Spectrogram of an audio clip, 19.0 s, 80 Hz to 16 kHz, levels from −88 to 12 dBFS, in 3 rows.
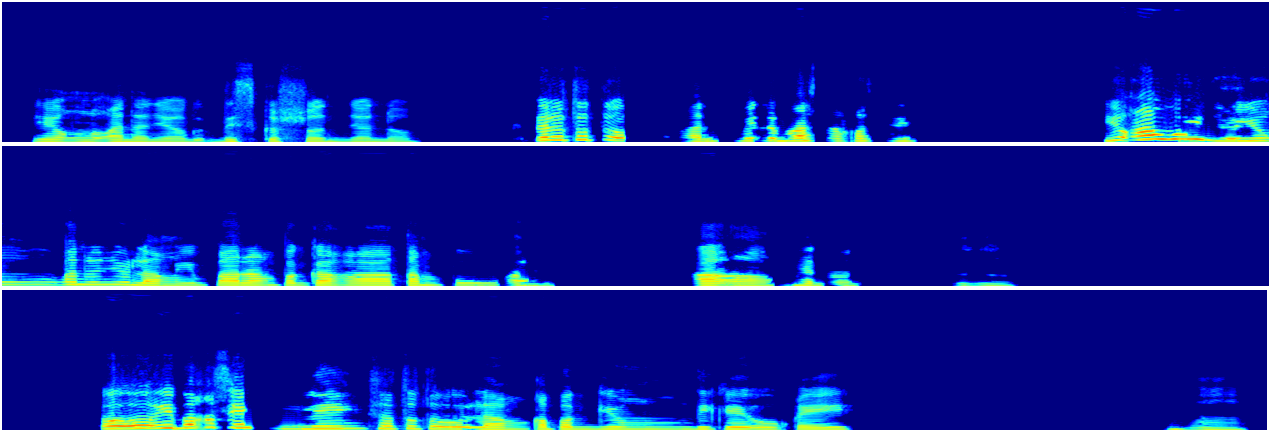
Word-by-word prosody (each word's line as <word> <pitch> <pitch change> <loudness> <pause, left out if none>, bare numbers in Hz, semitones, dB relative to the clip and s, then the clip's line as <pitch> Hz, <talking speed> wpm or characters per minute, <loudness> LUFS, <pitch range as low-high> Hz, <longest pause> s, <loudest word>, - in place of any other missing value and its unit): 'Yung 215 -1 -8
ano 200 -1 -5
niyo, 180 -1 -11 0.2
diskusyon 185 0 -10
niyo 185 - -11
'no. 175 -2 -15 0.6
Pero 340 +3 +5
totoo 385 -5 +1 0.2
naman. 215 -8 -4 0.2
May 270 - -3
nabasa 280 0 +2
kasi 255 -1 -7 1.0
'yung 330 +5 +1
away 475 +3 +10
niyo, 260 - -1 0.2
'yung 300 - -7 0.2
ano 305 0 -3
niyo 300 0 -6
lang, 220 -5 -2
'yung 230 - -12
parang 240 0 -1
pagkakatampuhan. 230 -3 -3 0.8
Oo, 210 -2 +2 0.2
gano'n. 190 -2 -9 0.5
Mm. 200 -2 -17 1.8
Oo, 310 +3 +8
iba 370 +1 +7
kasi 425 -1 +1
ang 400 - +1
feeling, 290 +2 -1
sa 295 -2 -3
totoo 270 -5 0
lang, 215 +2 -2
kapag 235 0 -3
'yung 240 -1 -8
hindi 235 - -6
kayo 220 -2 -2
okey. 195 +4 -5 1.6
Mm. 200 -1 -11
235 Hz, 125 wpm, -23 LUFS, 210-285 Hz, 1.8 s, away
